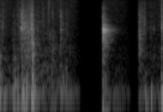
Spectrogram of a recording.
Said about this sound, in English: Card flicks.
